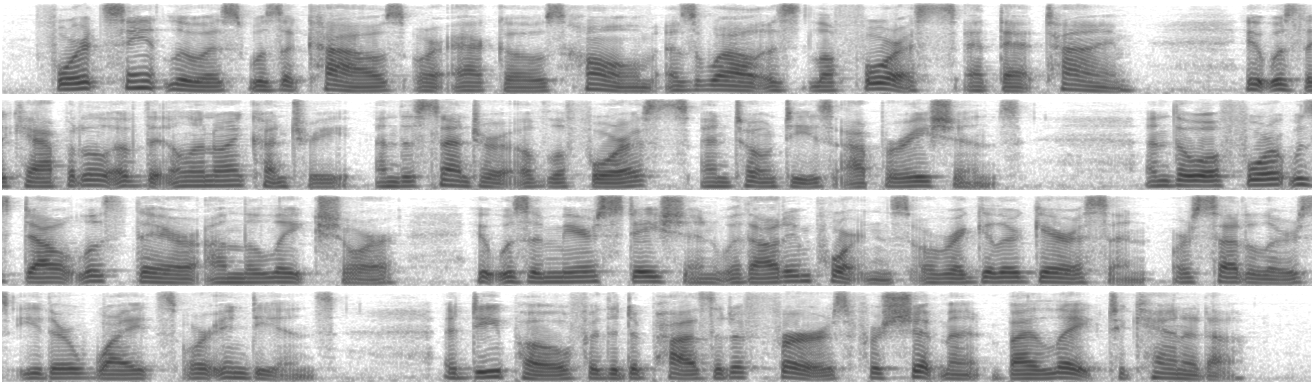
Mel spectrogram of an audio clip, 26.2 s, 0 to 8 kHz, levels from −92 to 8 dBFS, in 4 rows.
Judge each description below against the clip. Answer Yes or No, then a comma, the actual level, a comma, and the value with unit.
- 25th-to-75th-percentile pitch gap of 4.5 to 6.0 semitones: No, average, 3.1 semitones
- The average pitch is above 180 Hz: No, medium, 140 Hz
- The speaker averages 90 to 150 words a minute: No, average, 165 wpm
